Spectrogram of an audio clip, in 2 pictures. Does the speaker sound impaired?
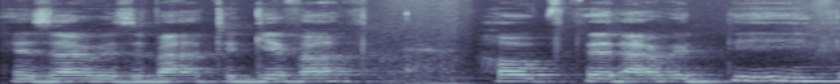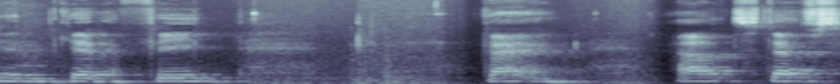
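Yes: Parkinson's disease; still cycling, balance problems, reduced control of body functions, tasks take much longer.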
